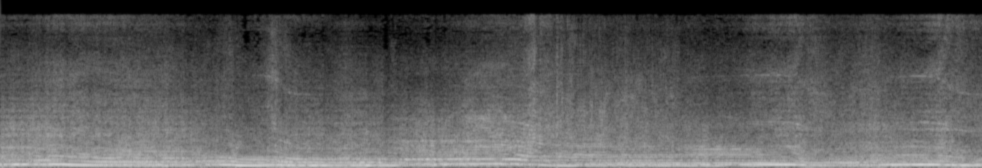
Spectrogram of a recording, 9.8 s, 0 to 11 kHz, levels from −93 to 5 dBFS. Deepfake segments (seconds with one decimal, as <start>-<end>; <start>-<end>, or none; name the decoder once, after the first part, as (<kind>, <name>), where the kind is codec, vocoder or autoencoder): 3.3-3.8 (codec, DAC); 4.5-5.2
